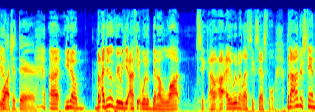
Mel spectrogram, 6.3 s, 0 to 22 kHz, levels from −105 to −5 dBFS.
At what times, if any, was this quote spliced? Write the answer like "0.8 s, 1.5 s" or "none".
2.0 s, 2.7 s, 3.9 s, 4.8 s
